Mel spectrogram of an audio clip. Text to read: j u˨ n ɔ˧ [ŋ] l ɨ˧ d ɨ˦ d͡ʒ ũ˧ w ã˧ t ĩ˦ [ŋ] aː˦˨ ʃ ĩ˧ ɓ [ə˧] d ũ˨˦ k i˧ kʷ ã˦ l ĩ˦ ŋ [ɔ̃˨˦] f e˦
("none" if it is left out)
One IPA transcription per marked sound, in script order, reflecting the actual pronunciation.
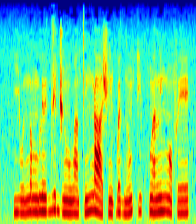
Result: ŋ, ŋ, ə˧, ɔ̃˨

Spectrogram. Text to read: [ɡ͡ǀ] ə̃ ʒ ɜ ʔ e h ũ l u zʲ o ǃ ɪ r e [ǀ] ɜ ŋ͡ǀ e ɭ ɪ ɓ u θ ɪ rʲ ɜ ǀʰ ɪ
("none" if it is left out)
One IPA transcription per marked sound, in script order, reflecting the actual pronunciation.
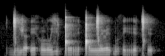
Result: ɡ͡ǀ, ǃ

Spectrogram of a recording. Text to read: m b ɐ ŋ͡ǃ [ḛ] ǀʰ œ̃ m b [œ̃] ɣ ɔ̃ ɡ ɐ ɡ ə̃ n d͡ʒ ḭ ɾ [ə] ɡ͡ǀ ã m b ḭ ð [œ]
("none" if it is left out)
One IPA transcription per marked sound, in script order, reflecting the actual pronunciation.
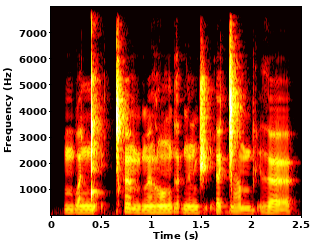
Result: ḛ, œ̃, ə, œ

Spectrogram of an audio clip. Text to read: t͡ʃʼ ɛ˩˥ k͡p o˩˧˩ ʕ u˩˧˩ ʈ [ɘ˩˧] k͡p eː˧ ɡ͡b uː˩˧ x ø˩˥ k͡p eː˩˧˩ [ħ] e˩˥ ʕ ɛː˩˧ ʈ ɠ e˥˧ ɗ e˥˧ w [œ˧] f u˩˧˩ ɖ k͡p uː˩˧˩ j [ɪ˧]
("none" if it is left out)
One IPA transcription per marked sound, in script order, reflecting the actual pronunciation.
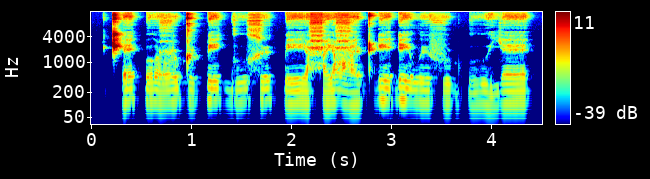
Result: ø˩˧, ħ, ø˧, ɛ˧

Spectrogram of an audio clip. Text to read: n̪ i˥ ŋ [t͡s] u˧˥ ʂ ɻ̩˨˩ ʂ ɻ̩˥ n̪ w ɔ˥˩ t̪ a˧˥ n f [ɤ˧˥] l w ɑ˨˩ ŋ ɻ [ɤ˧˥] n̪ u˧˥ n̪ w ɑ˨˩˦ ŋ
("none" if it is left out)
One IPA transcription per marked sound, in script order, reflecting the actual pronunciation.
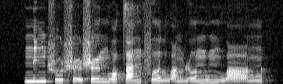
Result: ʂ, ɤ˥˩, ɤ˧˥

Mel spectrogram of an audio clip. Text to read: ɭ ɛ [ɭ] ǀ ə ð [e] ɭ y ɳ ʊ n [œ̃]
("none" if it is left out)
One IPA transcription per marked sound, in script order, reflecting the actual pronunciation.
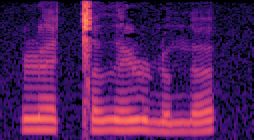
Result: none, e, œ

